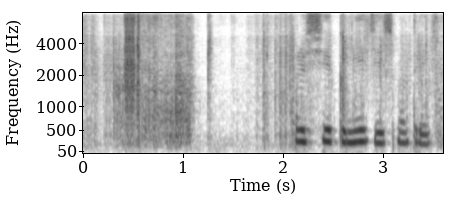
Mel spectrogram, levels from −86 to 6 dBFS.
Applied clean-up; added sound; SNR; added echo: neural mask model RNNoise.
